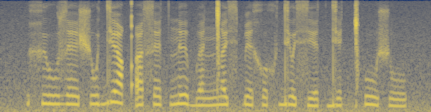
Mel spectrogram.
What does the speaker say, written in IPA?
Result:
xʲuzeʃu dʲɛqʼɪ setnɪbɛ ŋ͡ǀɛsʲɓexʊxdʲʊ sʲetdʲe ǀʰuʃu

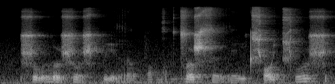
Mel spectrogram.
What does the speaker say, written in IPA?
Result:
ʂṵ˧˩˧ lṵ˨˦ʂu˧˩˧ʂ pḭ˨˦rɤ˨˩bɔ˧˥˧ɡo˥ɡ d͡zɔ̰˥ʂsɯ˨˩ri˧˩˧n t͡ɕʰɔ̰˧˥˧t͡ɕʰu˧˥˧ʂ

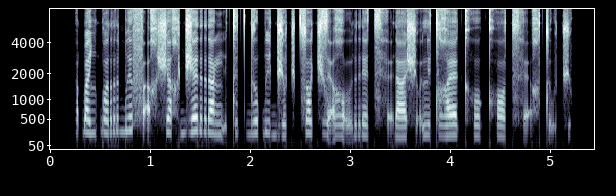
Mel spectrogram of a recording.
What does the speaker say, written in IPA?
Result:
ɓaʎɠɔrbɪ fa̰χʃeχ d͡ʒɛraŋḭ tɪtdʊɓi d͡ʒot͡ʃt͡sɔt͡ʃzɛ̰ ʁṵre t͡sʰɛ̰ɾaʃɔ̰lʲʊt ʁɛkʰo kʰɔt͡sʰɛ̰χ tṵt͡ʃ

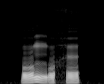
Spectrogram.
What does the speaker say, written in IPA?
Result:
o˨˦ŋo˨hə˧

